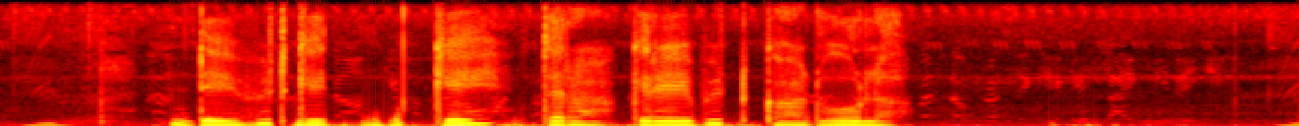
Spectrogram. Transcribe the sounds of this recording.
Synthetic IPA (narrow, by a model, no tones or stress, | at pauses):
ɖeːʋiʈkket̪ɐɾakɾeːbiʈkaːɖɦoːla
